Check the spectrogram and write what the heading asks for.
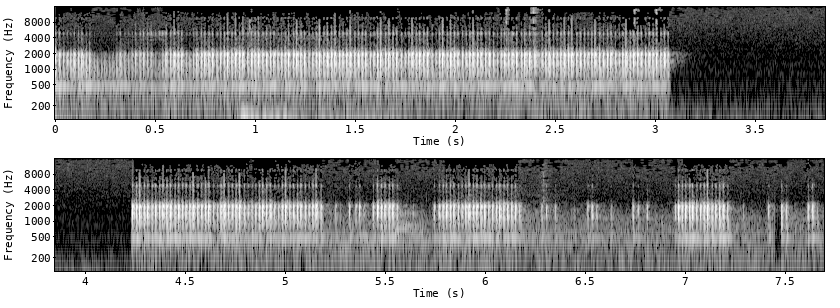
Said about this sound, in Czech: Hele, teďka už ale to vrtání tam je zase nějaký šílený.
